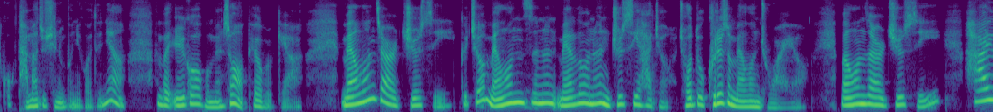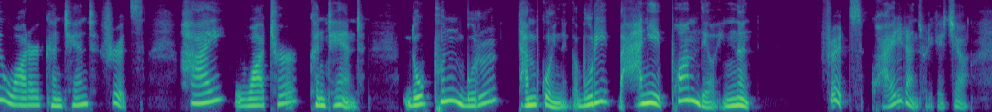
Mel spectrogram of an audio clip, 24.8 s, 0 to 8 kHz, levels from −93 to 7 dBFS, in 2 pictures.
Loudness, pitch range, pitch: -22 LUFS, 175-250 Hz, 200 Hz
